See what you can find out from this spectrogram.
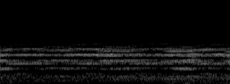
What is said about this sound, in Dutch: daar hebben wij een, we hebben een ambulance op de achtergrond.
